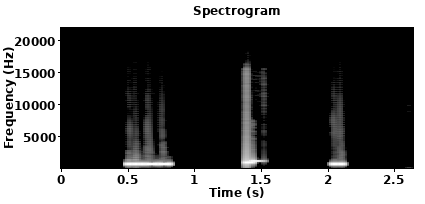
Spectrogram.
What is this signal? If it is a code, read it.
Morse code, heard as a keyed tone, about 50 wpm, 700 Hz. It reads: 3 I
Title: Single Letter-Number - Rapid-Fire 50wpm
